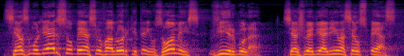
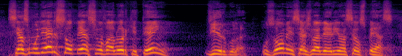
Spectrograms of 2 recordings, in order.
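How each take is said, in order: First: The pause comes after the word 'homens'. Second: The pause comes after the word 'têm'.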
